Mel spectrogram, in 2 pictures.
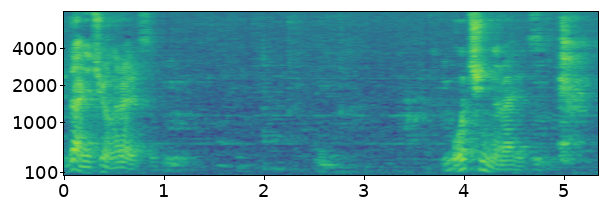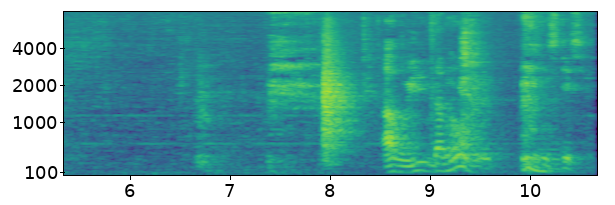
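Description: A man's voice: on the low side, big pitch swings, moderate pace, roomy sound, music in the background, low-quality recording. An actor playing a polite, uneasy young university lecturer in his twenties in a radio play, hesitant and guarded. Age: 20s. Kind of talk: Russian radio play acting.

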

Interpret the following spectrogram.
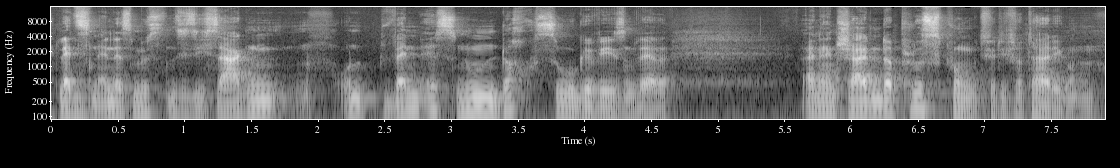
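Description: Defence lawyer, low male voice, earnest, formal, argumentative, insistent, radio play dialogue. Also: normal speed, a bit bright. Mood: insistent, reasoning. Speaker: actor in a radio drama.

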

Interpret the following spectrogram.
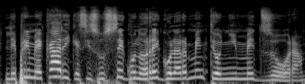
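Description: A woman's voice: high-pitched, lively intonation, fairly quick, pushed and bright, dry recording, studio quality. A woman giving a dramatic scripted narration as an actress in radio theatre.

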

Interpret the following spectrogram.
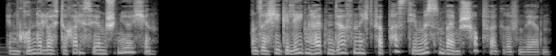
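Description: Eine Schauspielerin spielt im Hörspiel eine sehnsüchtige, gequälte Frau, die sich an Hoffnung klammert, in vertraulichem, teils geflüstertem inneren Monolog. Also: female voice, fairly low pitch, animated, quick pace, husky, no room sound, faint music behind. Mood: determined. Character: yearning, anguished woman clinging to hope. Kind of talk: radio drama acting, inner monologue.

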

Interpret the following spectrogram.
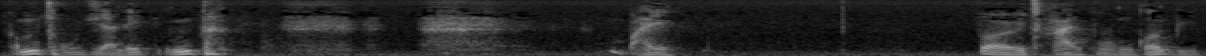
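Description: An actor playing a sickly, anxious monk disciple in a Cantonese radio drama, speaking deferentially and earnestly. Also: male voice, lowish voice, lively intonation, unhurried, breathy edge, exaggerated voice. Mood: considerate, subdued. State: sickly, prone to coughing.

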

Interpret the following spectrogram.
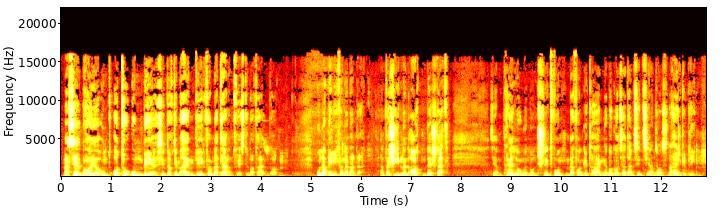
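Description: An actor playing a grave, concerned school head in a radio drama, speaking formally and in measured sentences. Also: male voice, medium pitch, expressive, darkish tone, a little hiss or hum, lightly acted. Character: grave male school head reporting street attacks.

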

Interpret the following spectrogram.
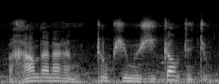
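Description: A man's voice: on the high side, brisk, background noise, lightly acted. An actor in a Dutch radio play voicing a scheming medieval man, persuasive and conspiratorial. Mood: sly, persuasive. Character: scheming male medieval schemer plotting a kidnapping.

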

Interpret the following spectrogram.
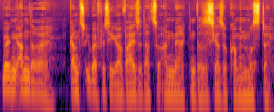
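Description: Deep, dark, husky male narrator. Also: fairly quick, dry recording. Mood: detached, sober. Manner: formal, detached, literary. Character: detached, formal male narrator recalling a troubled woman. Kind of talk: scripted first-person narration.

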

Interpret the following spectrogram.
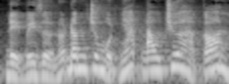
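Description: A woman performs a domineering older mother from an audiobook melodrama. She scolds in an indignant, snobbish way, pitched fairly high. There is some noise behind the voice. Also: fairly quick, close to an everyday voice. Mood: furious. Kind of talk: dramatised audiobook storytelling.

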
